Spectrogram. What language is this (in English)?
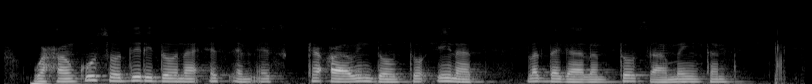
Somali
